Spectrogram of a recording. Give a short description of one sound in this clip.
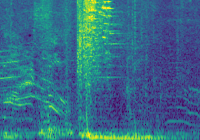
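A sharp blast bursts with crackling sparks.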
